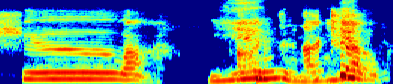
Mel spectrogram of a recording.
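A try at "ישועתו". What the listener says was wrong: Yeshu, Yeshua to. Perfect. Very nice.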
